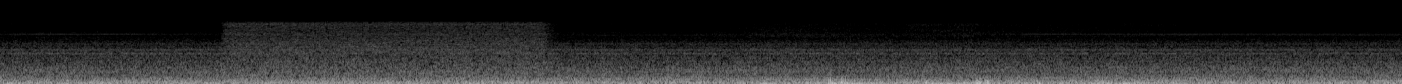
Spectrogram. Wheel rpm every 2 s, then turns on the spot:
0, 0, 0, 0, 0, 0, 0.
none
